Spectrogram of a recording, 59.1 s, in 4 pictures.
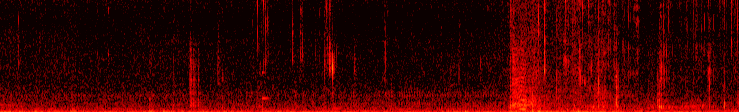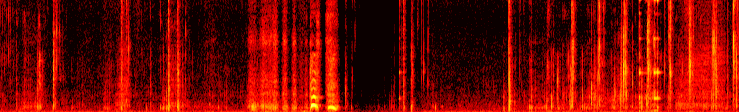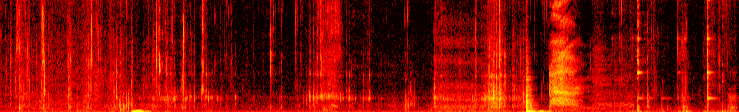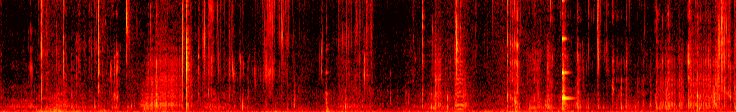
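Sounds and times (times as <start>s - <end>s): chewing and wet mouth sounds: 5.1s - 7.8s, 10.9s - 16.4s, 21.6s - 23.7s, 24.9s - 38.4s, 48.0s - 59.0s.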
